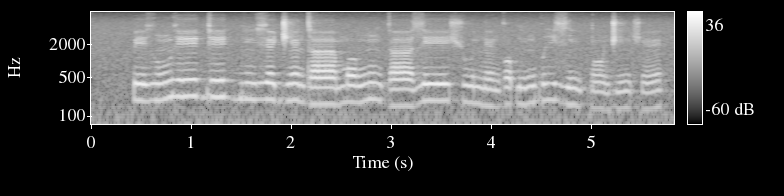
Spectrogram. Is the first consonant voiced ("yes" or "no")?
no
